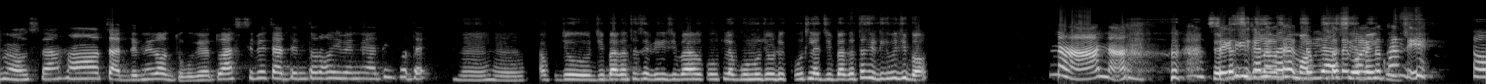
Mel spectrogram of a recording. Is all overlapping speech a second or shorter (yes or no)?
no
